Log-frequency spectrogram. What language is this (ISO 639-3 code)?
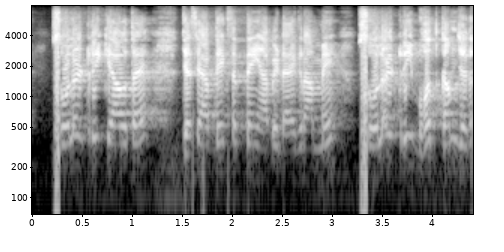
guj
